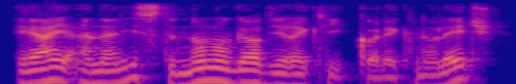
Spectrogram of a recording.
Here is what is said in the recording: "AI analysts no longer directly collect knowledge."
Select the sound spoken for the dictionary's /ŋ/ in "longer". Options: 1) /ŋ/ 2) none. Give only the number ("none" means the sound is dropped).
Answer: 2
